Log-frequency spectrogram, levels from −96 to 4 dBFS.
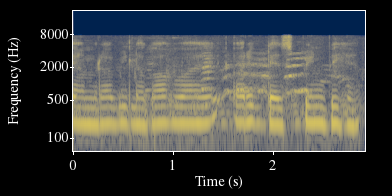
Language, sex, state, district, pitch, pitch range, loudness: Hindi, female, Bihar, Patna, 190 Hz, 185-195 Hz, -18 LUFS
